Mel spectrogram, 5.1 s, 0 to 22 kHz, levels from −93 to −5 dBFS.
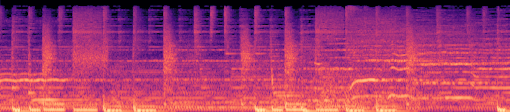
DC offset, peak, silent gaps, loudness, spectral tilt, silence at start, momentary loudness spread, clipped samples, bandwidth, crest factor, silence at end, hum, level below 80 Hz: under 0.1%; -6 dBFS; none; -20 LUFS; -5 dB/octave; 0 s; 6 LU; under 0.1%; 17.5 kHz; 12 dB; 0 s; none; -24 dBFS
